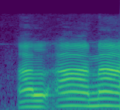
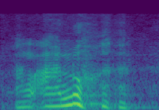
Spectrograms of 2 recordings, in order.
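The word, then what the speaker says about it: الآنَ: Al-ana sekarang. Itu al-ana terus, tidak bisa. Al-anu, enggak bisa. Al-anu, salah. Bacanya al-ana terus karena mabni.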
